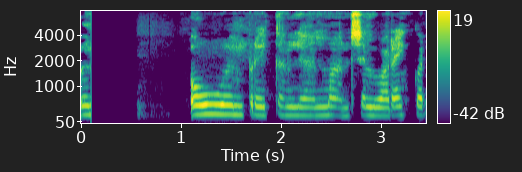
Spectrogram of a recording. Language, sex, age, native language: Icelandic, male, 11, Icelandic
